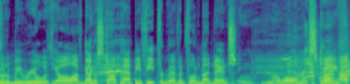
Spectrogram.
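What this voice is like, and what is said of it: Usual voice. Nothing is said of it.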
